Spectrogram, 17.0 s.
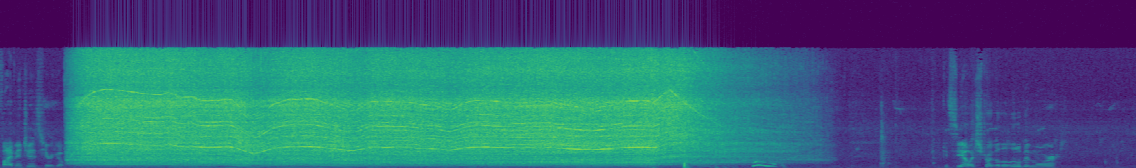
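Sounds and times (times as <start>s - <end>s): electric chainsaw cutting wood: 1.0s - 12.5s.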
